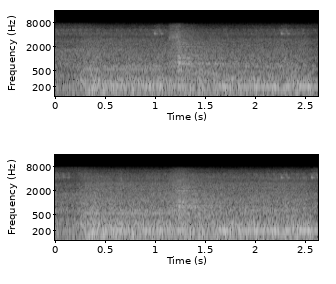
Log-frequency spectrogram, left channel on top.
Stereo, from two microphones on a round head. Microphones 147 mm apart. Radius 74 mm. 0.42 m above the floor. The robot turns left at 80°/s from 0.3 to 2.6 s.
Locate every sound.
1.1 s a thud: 75° left (ahead or behind), 6 m; by 1.3 s 60° left (ahead or behind), 6 m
